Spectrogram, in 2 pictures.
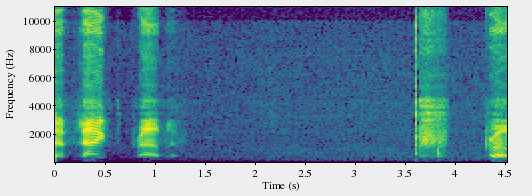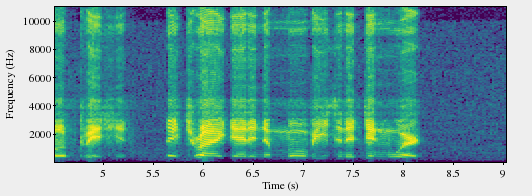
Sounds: Speech

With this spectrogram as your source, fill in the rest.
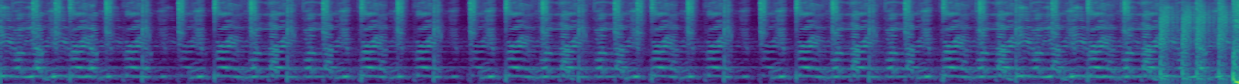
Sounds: Music

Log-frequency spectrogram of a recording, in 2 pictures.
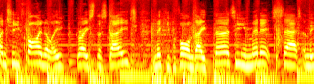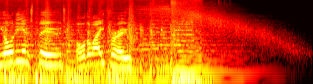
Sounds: Music, Speech

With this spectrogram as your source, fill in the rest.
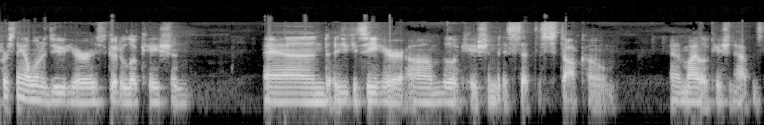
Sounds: Speech

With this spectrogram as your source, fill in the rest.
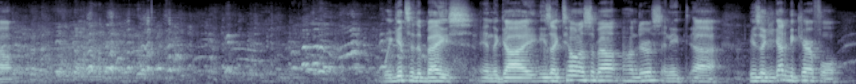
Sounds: inside a large room or hall, Speech

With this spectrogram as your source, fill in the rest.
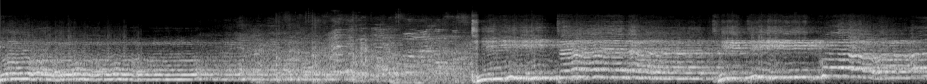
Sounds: Male singing, Music, Speech

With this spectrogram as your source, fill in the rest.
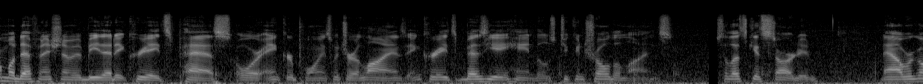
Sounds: Speech

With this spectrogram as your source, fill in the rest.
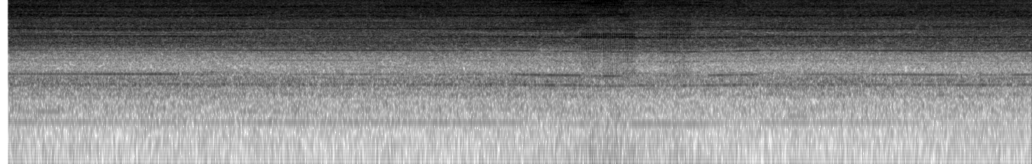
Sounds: inside a small room, Tools

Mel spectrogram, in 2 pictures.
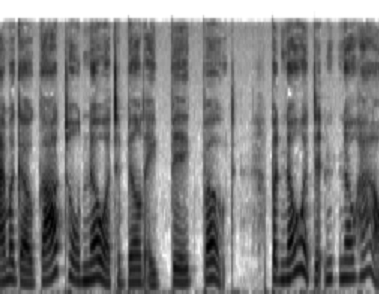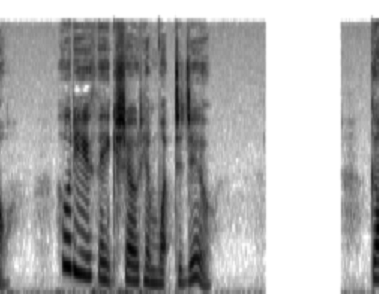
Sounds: Speech

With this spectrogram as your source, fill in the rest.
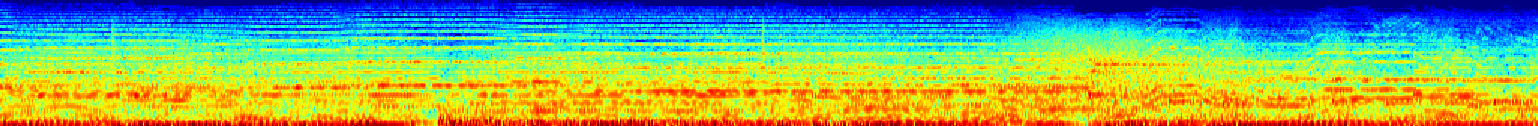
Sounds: Music, Theme music

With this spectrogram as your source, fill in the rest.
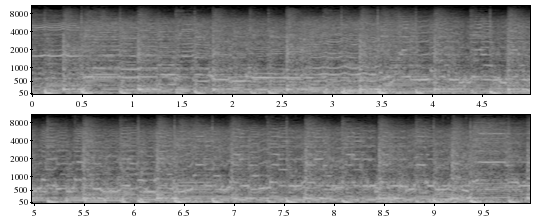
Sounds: Music, Progressive rock

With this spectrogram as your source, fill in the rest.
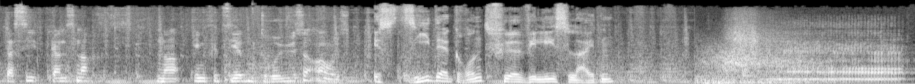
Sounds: inside a small room, Music, Animal, Speech, Roar

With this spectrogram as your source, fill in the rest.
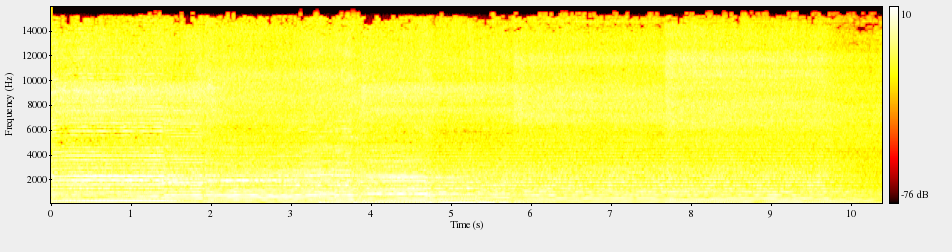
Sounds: Music

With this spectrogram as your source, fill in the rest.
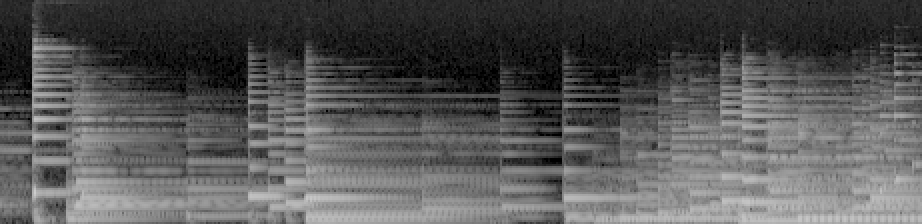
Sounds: Jazz, Music

